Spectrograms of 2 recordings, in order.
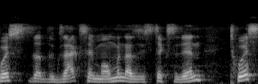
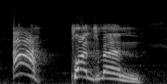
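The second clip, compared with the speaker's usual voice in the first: very high, startled shrieking cry; 13 semitones higher, 3 dB louder than usual. The game narrator voices a character on his first turn since being surprised, Wadumu shrieking. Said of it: "he shrieks and he says".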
